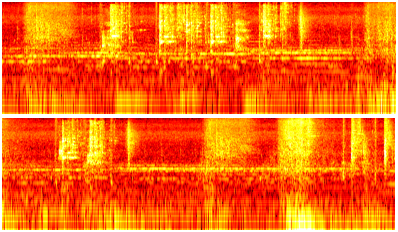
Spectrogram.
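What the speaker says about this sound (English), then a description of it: "smashing things was fun." Repeated smashing and shattering of breakable objects in the action game Stories: The Path of Destinies, with bursts of crashing, clinking debris and swishing strikes recurring every couple of seconds over a steady game soundscape.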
